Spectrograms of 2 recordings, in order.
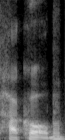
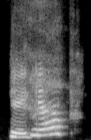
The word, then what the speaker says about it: Jacob: Tony in Spanish is pronounced Hakob, but in English it's pronounced Jacob.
